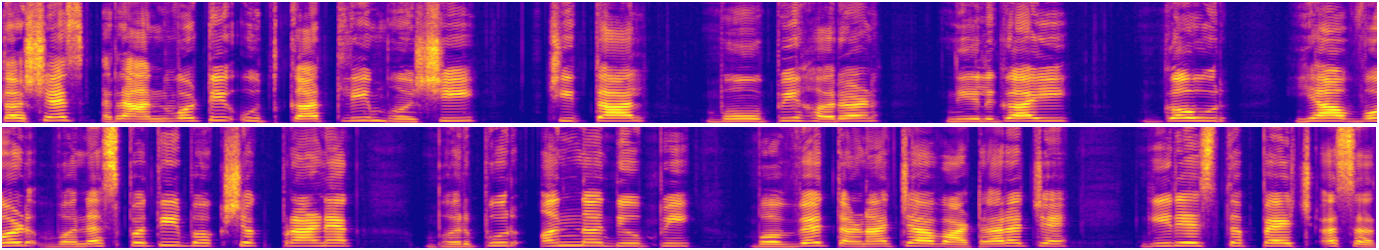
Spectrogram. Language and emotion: Goan Konkani, neutral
